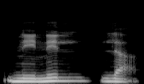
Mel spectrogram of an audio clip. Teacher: we have to express the hidden noon which is inside the tanween · So this part becomes ni, and this ni is going to connect with lam, becomes ni nil la. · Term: Noon Qutni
